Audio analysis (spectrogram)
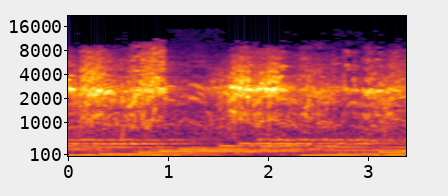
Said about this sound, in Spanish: Y los chorolles, desordenados y en bandadas que ponían verde el cielo, ensordecían con sus gritos desafinados y alarmantes.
